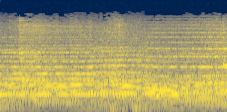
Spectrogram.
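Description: Instrumental passage of a karaoke backing track for a Mandarin pop ballad, played loud over the venue speakers, with no voice singing over it.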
